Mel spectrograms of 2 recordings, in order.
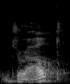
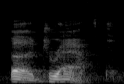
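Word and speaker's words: draught: Anyway, now I did learn that even though this says what it looks like says drought, that is actually draft. I guess the G and the H is silent.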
